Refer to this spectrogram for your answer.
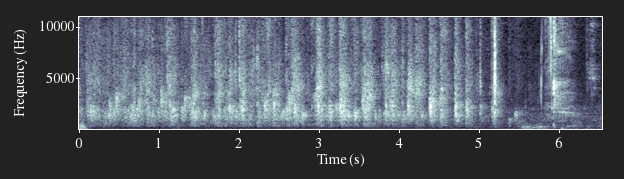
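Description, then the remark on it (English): A warm round of audience applause at the end of a talk, many hands clapping in a dense, steady patter that holds at an even level for several seconds, with a faint voice emerging near the end. “Thank you for your attention, and there is a warm round of applause.”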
